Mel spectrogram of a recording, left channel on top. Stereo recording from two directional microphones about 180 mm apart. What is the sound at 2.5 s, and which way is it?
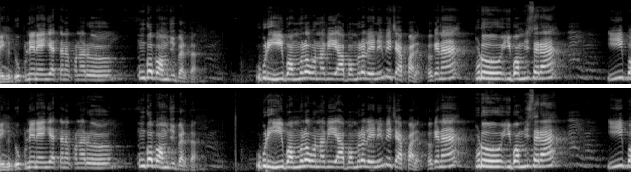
A woman's voice, 25° right (ahead or behind).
